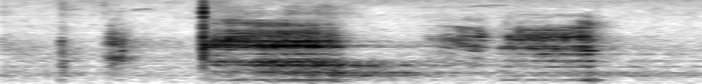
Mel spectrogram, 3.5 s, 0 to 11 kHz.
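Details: Rutting red deer in 2021 gives a sudden harsh roar lasting about a second, followed by a shorter, fainter second bellow, with a couple of soft clicks just before.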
